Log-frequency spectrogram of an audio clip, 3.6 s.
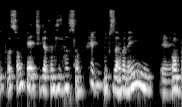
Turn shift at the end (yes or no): no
